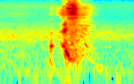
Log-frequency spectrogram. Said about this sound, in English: I sneezed.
